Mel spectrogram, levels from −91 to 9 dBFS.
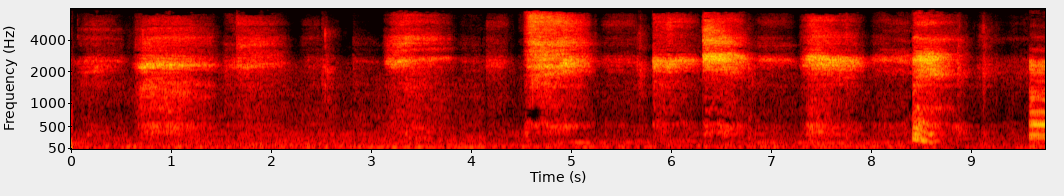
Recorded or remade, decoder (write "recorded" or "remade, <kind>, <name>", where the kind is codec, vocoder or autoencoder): recorded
